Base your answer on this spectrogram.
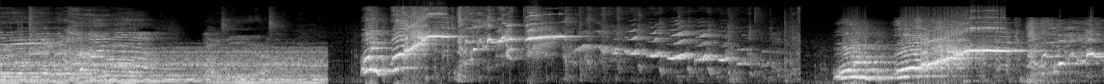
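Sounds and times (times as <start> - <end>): woman screaming in fright: 3.7 - 5.4, 9.0 - 10.3.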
